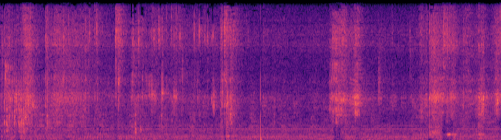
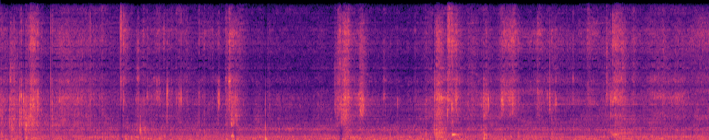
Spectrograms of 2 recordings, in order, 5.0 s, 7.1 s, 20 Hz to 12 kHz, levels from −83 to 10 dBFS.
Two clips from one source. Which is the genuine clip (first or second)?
first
